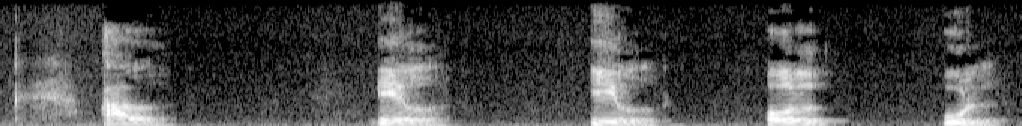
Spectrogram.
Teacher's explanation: a vogal sai lá de dentro limpa e acaba com a língua entre os dentes para fazer o som do L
